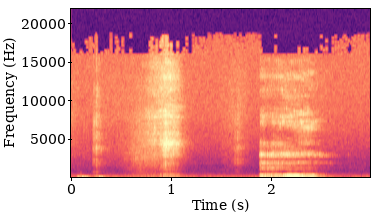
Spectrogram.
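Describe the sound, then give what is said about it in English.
A single loud, drawn-out burp rumbles for about half a second, preceded by a few soft throaty breaths and small mouth noises, from a person after eating a Trinidad Scorpion Butch T hot pepper. “I think I got the hiccups cured.”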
